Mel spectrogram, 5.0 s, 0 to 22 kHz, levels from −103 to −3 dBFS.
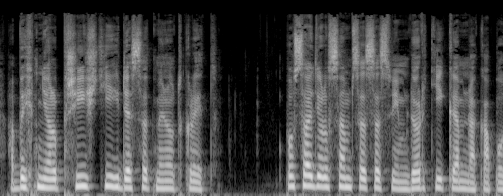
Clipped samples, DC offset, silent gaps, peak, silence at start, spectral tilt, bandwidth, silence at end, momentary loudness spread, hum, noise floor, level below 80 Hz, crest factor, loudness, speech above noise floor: under 0.1%; under 0.1%; none; -6 dBFS; 0.1 s; -5 dB/octave; 16.5 kHz; 0 s; 8 LU; none; -65 dBFS; -54 dBFS; 20 dB; -24 LUFS; 41 dB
